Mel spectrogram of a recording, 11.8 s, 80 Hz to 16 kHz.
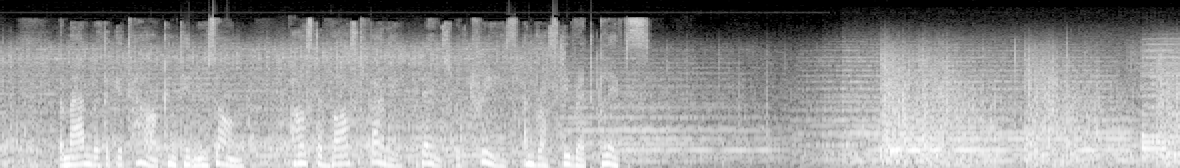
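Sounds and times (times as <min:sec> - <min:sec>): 
noisy wash: 0:00.0 - 0:11.7
speech: 0:00.6 - 0:06.4
distant gunshots during a stagecoach holdup: 0:08.7 - 0:11.7.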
